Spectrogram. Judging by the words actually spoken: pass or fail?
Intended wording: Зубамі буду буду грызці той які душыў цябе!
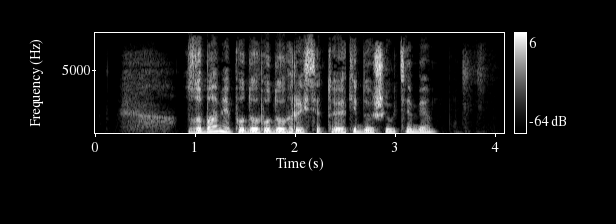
pass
